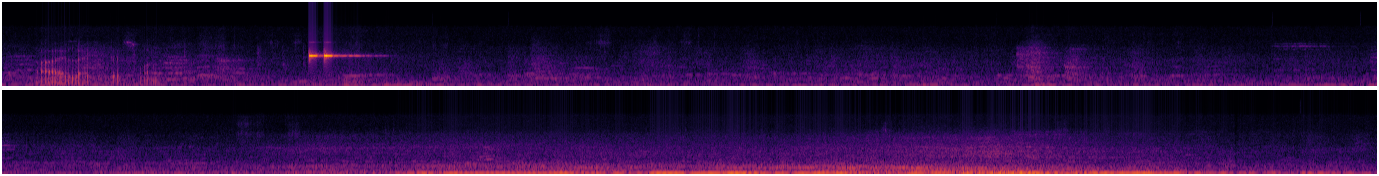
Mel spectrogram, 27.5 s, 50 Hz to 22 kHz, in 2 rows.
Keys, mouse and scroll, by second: 0.3 click, 1.6 click, 2.6 [, 3.1 [, 3.2 [, 7.1 click, 7.7 click, 7.9 click, 8.8 click, 9.7 click, 11.3 click, 11.8 click, 12.4 click, 12.6 click, 13.1 click, 14.1 click, 14.9 click, 15.3 click, 15.7 click, 15.9 click, 18.6 click, 19.4-20.0 click, 19.8 click, 20.2 click, 21.5 click, 22.4 click, 24.6 click, 25.2 click, 25.5 click, 26.2 click, 27.4 click.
